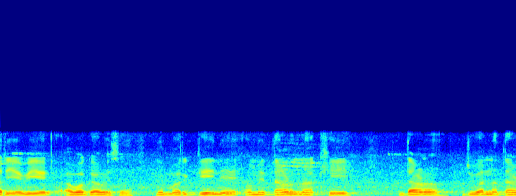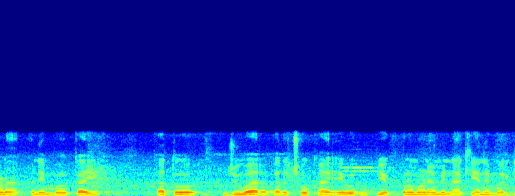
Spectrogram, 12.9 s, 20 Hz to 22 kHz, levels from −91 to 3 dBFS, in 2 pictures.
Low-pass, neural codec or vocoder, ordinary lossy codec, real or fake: 7.2 kHz; none; none; real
